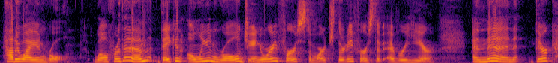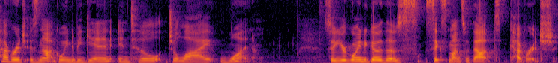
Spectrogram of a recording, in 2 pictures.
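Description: With a warm, fairly high voice at a moderate pace, this extension agent in her thirties presents an educational talk straight to camera against a plain studio backdrop. She is earnest, draws on examples from her own life, and makes some self-corrections.

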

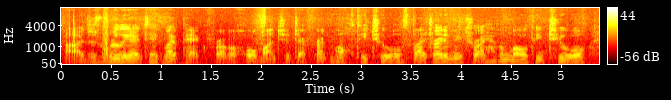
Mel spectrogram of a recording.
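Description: A man's voice: deep voice, fast. A young man casually walking through his outdoor gear from the back of a vehicle, rambling and correcting himself as he goes. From Alaska. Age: young adult. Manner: rambling, self-correcting, enthusiastic about gear. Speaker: outdoors vlogger. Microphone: camera a few feet away. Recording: distant mic with clear background noise.

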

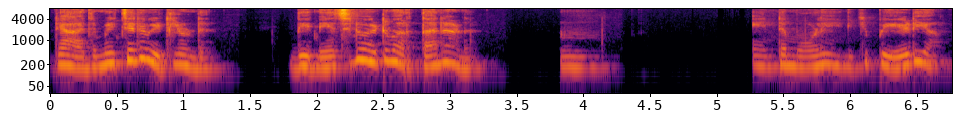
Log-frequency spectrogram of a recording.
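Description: A woman's voice: fairly low pitch, normal speed, mellow, slightly rough, dull audio. A woman voicing an anxious, loving middle-aged mother who soothes her daughter and prays in a pleading way. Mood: soothing, worried.

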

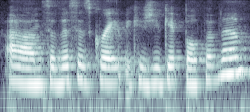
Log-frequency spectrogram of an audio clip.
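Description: A woman's voice: medium pitch, moderate pace. A woman in her forties, a plumbing supply rep, explaining products confidently in a TV interview with many ums and uhs, recorded on a lapel mic in a bathroom. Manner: confident, explanatory, with frequent fillers. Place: inside a home bathroom.

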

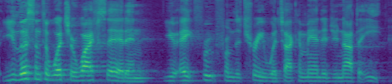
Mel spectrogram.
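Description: A man's voice: a little high, moderate pace, a little mellow. A middle-aged man preaching a sermon in a large church sanctuary, reading scripture aloud and adding light asides to the congregation. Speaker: pastor. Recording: long reverb of a large hall.

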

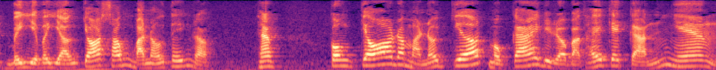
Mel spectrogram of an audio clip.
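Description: Here his voice is a little high, bright and forceful as the man with the Southern Vietnamese accent fumes on his livestream. He curses and cries out indignantly to viewers in a heated rant.

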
